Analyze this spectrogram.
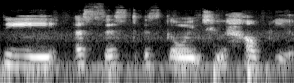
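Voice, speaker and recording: A woman speaks with a bright, sharp tone. Her voice carries vocal fry. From England. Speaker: lifestyle coach and vlogger. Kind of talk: tutorial. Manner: casual, hesitant with fillers.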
